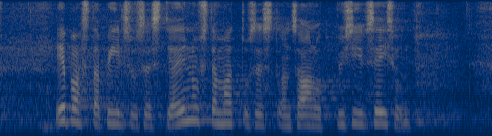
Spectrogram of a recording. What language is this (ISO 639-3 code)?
est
